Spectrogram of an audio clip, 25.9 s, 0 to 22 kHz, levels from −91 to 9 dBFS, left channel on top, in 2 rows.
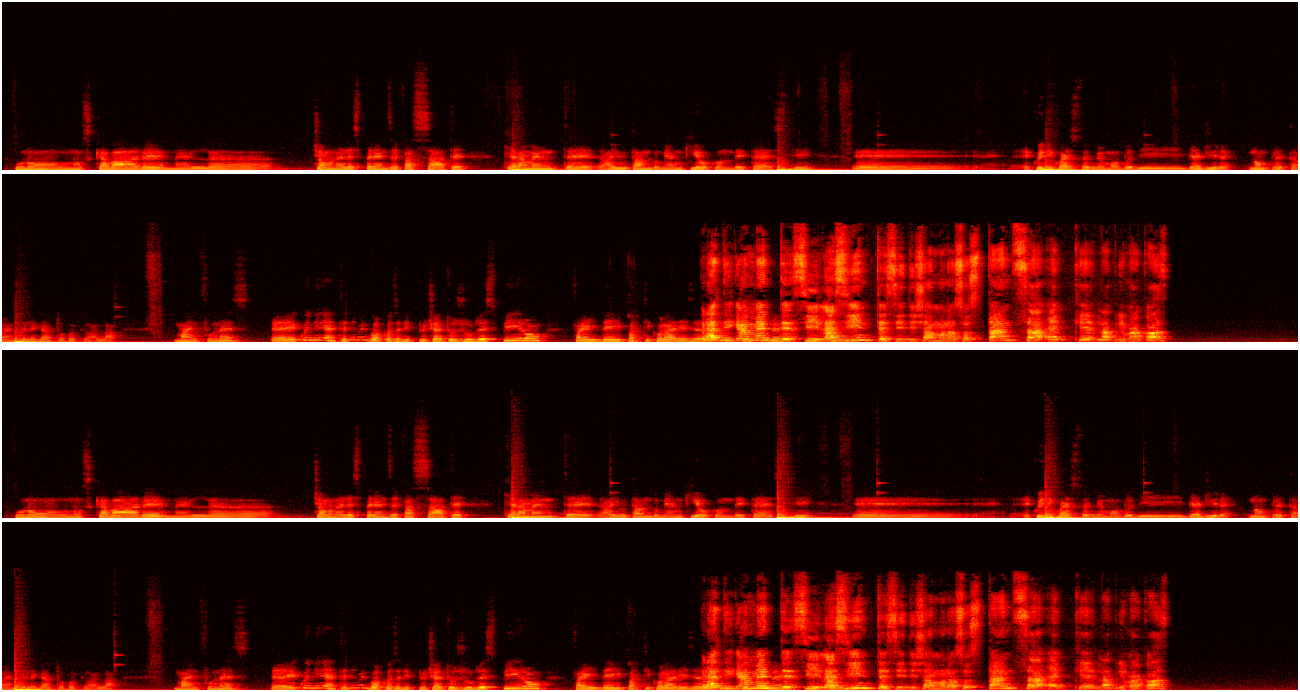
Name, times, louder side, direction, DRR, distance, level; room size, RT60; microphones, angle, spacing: voice 1, 0.1-2.9 3.1-4.7 5.0-8.1 8.5-14.1 14.7-15.4 15.6-21.5, left 1 dB, 5° left, 0.3 m, -36 dB
sound 1, 5.1-6.2 7.7-8.7 10.4-11.5 13.1-14.0, right 3 dB, 85° right, 0.7 m, -32 dB
voice 2, 19.9-24.6, left 1 dB, 40° left, 1.4 m, -29 dB
3.9 x 2.6 x 3.4 m
head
